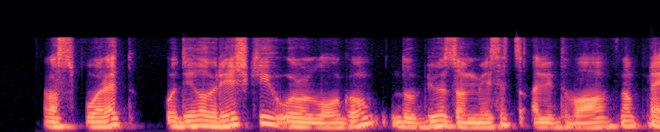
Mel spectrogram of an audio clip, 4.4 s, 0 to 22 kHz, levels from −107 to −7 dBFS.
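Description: No audible faults in this clip.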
